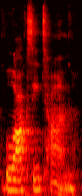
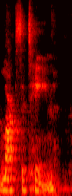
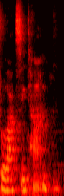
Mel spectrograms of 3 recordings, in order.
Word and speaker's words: L'Occitane: I think it's L'Occitane. Like, it's not L'Occitane. Like, as Americans, we want to say L'Occitane. That's what we want to say. It's L'Occitane.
